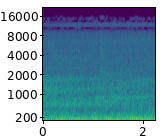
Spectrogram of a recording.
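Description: Steady hum and hiss of open refrigerated display cases and ventilation, with a low drone underneath.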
